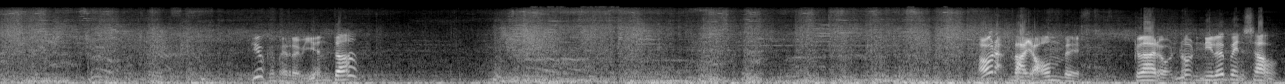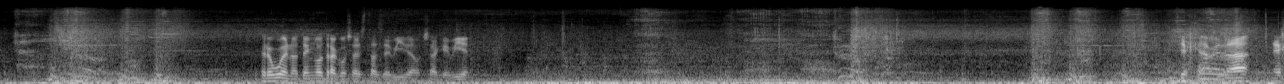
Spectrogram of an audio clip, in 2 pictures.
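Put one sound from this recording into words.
Metal blades swish and clash in a fight.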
